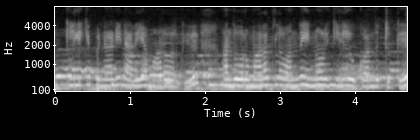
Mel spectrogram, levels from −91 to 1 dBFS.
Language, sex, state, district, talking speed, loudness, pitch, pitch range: Tamil, female, Tamil Nadu, Nilgiris, 155 wpm, -15 LUFS, 255 Hz, 240-270 Hz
